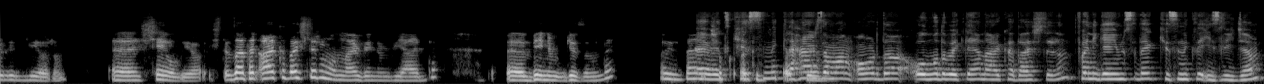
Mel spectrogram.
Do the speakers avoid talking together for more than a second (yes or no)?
no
